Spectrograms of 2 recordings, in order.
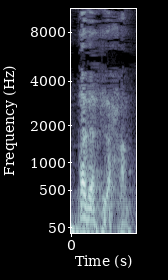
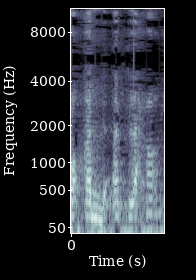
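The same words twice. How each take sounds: First: Softer "قد أفلح" run together as qada-flaha; transferred vowel. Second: "قد أفلح" with a glottal stop before "أفلح"; full hamza. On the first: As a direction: drop the glottal stop in "قد أفلح". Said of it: "تصبح قد أفلح". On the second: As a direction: keep qad and aflaha separate. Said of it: "هي أصلها". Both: Shown as a demonstration.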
